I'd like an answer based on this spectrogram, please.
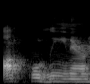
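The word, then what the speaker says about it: Aquolina: This is the famous sugared lavender twist, pink sugar fragrance, Aquilina, how it's pronounced.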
